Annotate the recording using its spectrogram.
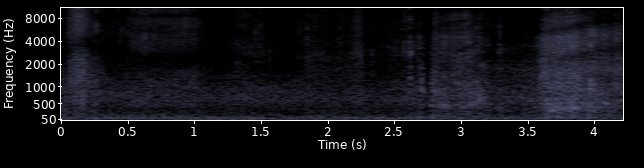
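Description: Near silence: faint outdoor background, with a soft rustle near the end as a potted plant is handled.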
